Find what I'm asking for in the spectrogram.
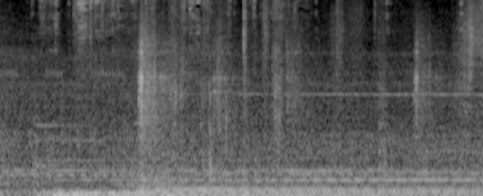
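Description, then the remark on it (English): Car keys jangle in a run of bright metallic clinks and rattles, scattered across several seconds over a steady low rumble in the background, held by a man who spins around in an empty yard as he walks towards his car. “Holding his car keys, he spins around but sees nothing.”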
